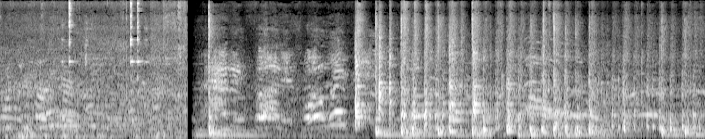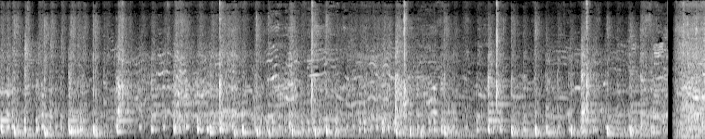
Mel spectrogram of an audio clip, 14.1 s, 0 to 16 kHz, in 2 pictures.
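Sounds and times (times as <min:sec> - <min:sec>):
murmur of a busy chattering crowd: 0:00.0 - 0:14.0
glasses of lemonade clinking in a toast: 0:00.6 - 0:01.7.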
